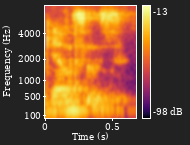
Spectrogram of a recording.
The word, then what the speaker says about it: Kansas: There is another state called Kansas. The spelling looks almost the same. Almost the same. Kansas. But you do say the S. We do. Kansas? We do. Kansas.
